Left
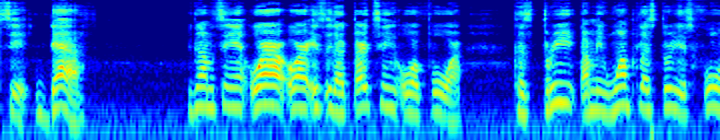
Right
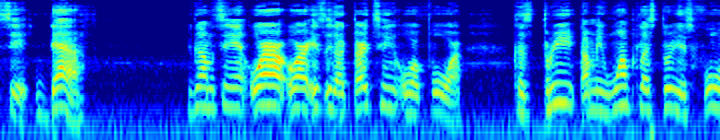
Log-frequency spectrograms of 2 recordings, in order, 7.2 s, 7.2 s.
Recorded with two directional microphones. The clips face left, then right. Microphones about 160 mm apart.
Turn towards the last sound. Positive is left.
turn(degrees=20)  # may be behind; listen again after turning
